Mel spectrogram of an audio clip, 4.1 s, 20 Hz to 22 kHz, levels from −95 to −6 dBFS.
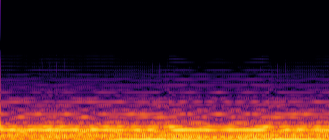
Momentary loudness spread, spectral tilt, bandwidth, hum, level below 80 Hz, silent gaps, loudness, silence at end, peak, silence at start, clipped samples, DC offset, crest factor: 2 LU; -15 dB/octave; 1.6 kHz; none; -20 dBFS; none; -19 LUFS; 0 s; -6 dBFS; 0 s; under 0.1%; under 0.1%; 12 dB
